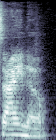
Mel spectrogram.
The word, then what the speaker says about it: Syno: It's Syno. So I've been mispronouncing it this entire time.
